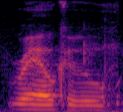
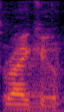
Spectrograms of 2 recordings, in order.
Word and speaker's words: Raikou: But like we were saying, with regards of like Entei, Ryoku, I know I said that name wrong. I call him Raikou. That's Raikou.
